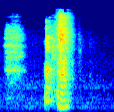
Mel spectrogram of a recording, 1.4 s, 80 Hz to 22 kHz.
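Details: Girls taking a Covid-19 nasal swab test: a soft inward breath, then one forceful, explosive sneeze set off by nasal irritation from the swab.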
